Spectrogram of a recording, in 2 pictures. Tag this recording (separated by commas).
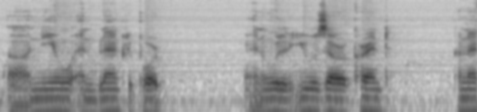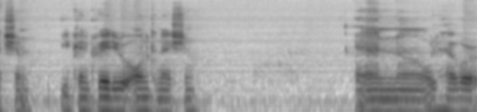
Speech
